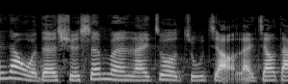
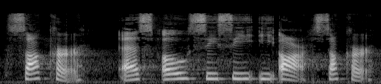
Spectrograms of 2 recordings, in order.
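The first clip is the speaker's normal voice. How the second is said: slow, letter by letter, a bit higher; spelled out; 4 semitones higher, much slower than usual. Shown as a demonstration. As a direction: spell the word slowly for the class. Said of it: "他们是叫soccer".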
